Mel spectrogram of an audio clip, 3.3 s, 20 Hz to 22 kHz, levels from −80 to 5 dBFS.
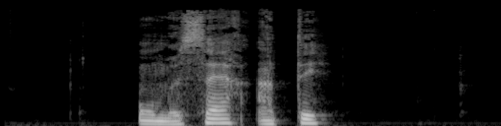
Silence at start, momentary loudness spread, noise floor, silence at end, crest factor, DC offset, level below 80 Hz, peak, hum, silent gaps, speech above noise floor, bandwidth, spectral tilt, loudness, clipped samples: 0.95 s; 8 LU; -69 dBFS; 1.15 s; 22 dB; under 0.1%; -52 dBFS; -2 dBFS; none; none; 49 dB; 16.5 kHz; -5.5 dB/octave; -21 LUFS; under 0.1%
